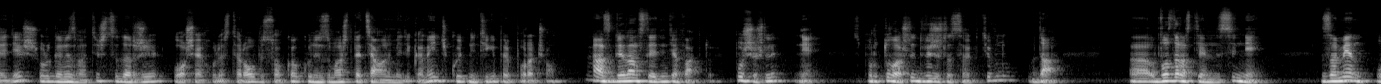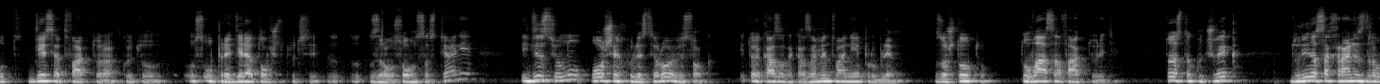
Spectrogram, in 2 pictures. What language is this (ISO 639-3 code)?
bul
